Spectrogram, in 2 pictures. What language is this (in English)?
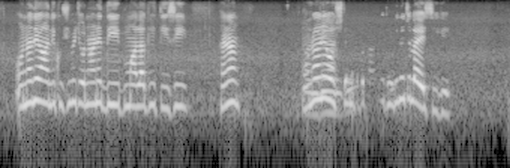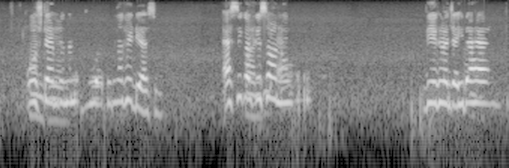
Punjabi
